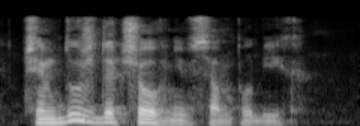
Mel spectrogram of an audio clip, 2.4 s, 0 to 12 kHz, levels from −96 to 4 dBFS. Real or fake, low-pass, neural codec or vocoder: fake; 7.2 kHz; codec, 16 kHz, 4 kbps, X-Codec, WavLM features, trained on Multilingual LibriSpeech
